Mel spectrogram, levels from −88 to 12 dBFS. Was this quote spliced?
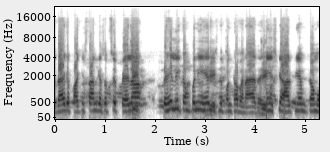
yes; 1 cut; at 4.2 s

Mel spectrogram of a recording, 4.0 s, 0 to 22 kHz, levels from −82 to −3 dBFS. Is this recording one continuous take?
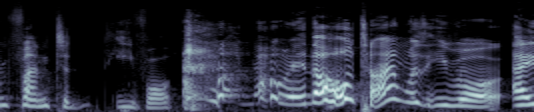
yes; 0 cuts

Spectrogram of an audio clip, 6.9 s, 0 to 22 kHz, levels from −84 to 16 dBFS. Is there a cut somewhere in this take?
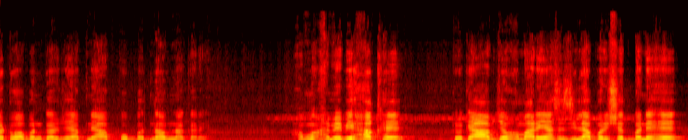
no; 0 cuts

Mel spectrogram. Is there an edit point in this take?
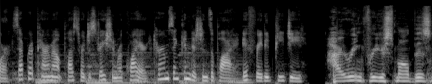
no; 0 cuts

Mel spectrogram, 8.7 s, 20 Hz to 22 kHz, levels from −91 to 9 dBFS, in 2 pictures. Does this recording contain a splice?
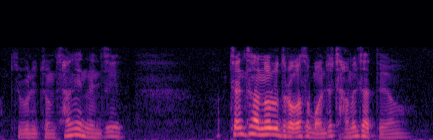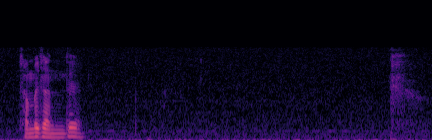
yes; 1 cut; at 5.1 s

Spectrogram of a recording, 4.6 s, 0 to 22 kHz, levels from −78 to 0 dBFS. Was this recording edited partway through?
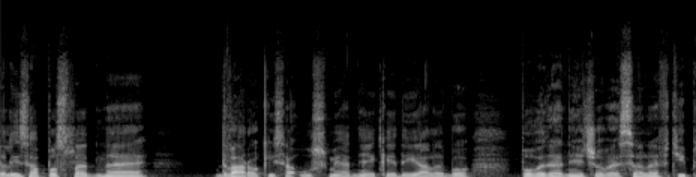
no; 0 cuts

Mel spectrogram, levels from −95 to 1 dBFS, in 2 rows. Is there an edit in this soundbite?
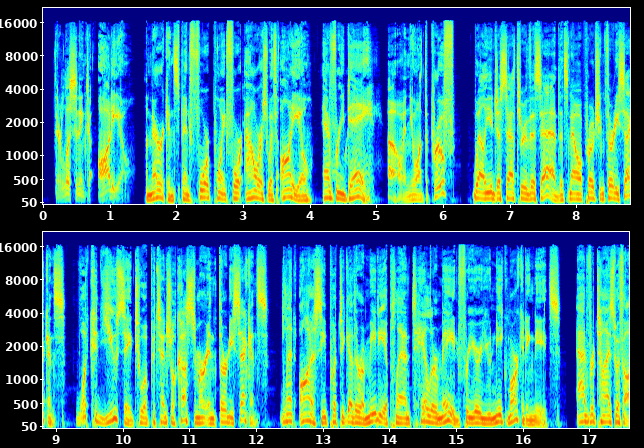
no; 0 cuts

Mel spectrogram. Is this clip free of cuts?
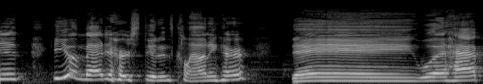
yes; 0 cuts

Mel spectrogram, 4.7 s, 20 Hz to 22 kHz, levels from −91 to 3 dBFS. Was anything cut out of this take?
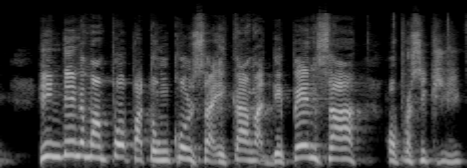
no; 0 cuts

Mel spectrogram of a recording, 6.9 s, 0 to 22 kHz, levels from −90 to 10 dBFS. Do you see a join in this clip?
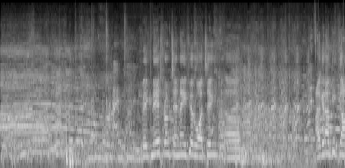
no; 0 cuts

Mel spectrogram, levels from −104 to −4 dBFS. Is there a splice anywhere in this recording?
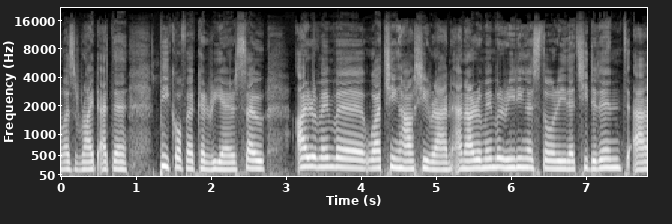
no; 0 cuts

